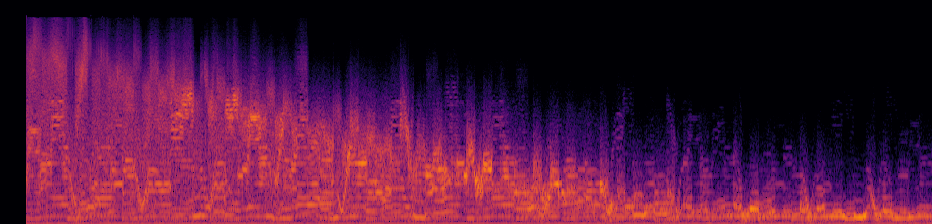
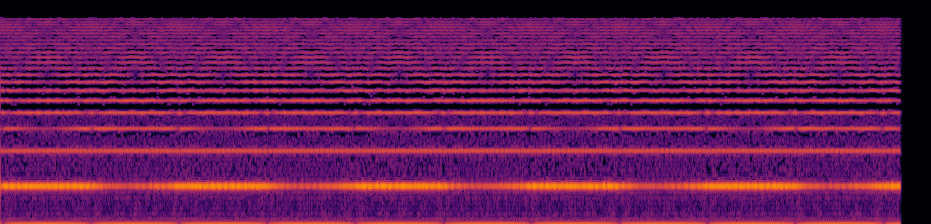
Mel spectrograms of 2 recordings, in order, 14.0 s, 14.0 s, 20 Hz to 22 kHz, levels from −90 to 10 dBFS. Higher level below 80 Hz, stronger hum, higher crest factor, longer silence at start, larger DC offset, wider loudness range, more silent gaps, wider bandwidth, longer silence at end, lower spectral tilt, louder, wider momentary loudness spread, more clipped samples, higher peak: first, -48 dBFS vs -60 dBFS; neither; first, 14 dB vs 8 dB; about the same, 0 s vs 0 s; first, 1% vs under 0.1%; first, 5 LU vs 0 LU; first, 0.00-0.39 s vs none; about the same, 16 kHz vs 16 kHz; second, 0 s vs 0.45 s; first, -4.5 dB/octave vs 1 dB/octave; second, -24 LUFS vs -19 LUFS; first, 9 LU vs 4 LU; neither; about the same, -10 dBFS vs -10 dBFS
